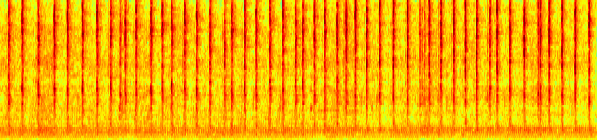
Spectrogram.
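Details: Cheap chainsaw with a Walbro carburettor, just rebuilt with a new gasket kit, first start. Idles with a fast, slightly ragged crackle and no rich burble after a hard start; owner suspects the low-speed mixture is too lean.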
